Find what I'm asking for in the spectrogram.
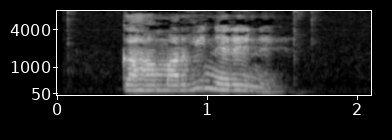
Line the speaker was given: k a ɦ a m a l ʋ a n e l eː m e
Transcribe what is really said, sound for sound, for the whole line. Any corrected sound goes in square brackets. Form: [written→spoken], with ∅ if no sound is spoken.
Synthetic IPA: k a ɦ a m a [l→ɾ] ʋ [a→i] n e [l→ɾ] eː [m→n] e

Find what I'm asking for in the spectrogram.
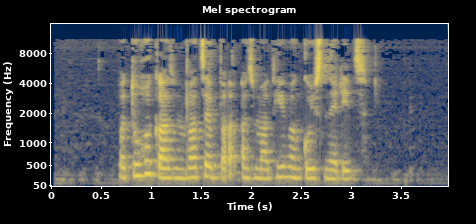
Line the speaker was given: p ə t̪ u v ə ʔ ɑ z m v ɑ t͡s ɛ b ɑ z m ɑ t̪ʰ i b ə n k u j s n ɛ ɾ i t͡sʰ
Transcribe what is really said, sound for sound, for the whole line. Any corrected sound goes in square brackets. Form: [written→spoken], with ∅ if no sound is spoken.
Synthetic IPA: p ə t̪ u [v→ʁ] ə [ʔ→k] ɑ z m v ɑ t͡s ɛ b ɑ z m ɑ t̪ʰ i [b→v] ə [n→ŋ] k u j s n ɛ ɾ i t͡sʰ

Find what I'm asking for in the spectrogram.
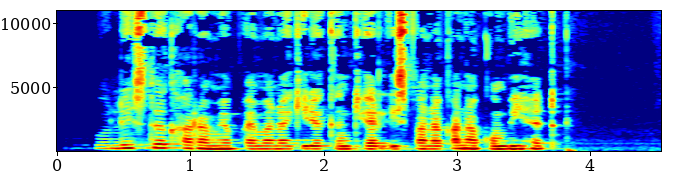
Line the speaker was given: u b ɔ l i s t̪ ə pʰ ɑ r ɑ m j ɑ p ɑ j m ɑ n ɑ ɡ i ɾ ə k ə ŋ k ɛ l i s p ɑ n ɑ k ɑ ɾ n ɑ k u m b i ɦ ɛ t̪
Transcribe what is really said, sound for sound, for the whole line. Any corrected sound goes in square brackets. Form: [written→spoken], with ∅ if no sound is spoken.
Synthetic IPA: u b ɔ l i s t̪ ə [pʰ→kʰ] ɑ r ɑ m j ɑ p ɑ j m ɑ n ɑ ɡ i ɾ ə k ə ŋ [k→kʰ] ɛ l i s p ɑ n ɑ k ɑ [ɾ→∅] n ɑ k u m b i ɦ ɛ t̪

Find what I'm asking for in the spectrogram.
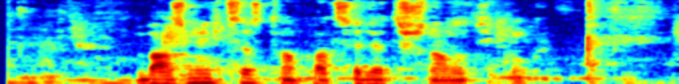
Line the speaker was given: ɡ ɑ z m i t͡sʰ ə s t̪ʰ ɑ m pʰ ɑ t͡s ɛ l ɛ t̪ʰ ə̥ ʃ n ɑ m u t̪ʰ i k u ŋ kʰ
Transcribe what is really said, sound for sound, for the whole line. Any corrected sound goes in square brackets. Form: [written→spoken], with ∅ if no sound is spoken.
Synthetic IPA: [ɡ→b] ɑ z m i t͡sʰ ə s t̪ʰ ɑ m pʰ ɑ [t͡s→t͡sʰ] ɛ l ɛ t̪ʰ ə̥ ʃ n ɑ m u t̪ʰ i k u ŋ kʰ

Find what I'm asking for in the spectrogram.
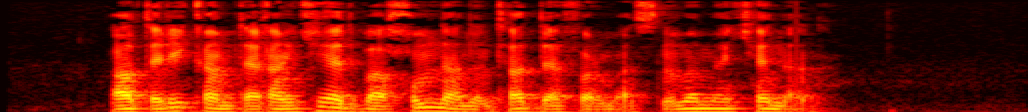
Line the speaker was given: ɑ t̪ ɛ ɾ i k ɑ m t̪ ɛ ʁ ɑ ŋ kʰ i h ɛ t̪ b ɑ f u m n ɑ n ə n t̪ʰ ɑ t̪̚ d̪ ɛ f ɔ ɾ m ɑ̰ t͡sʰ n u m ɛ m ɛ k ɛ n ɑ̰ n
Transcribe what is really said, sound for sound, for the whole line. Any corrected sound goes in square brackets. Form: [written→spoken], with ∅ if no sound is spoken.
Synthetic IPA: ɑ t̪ ɛ ɾ i k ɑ m t̪ ɛ ʁ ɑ ŋ kʰ i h ɛ t̪ b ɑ [f→χ] u m n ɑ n ə n t̪ʰ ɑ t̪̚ d̪ ɛ f ɔ ɾ m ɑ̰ t͡sʰ n u m ɛ m ɛ [k→kʰ] ɛ n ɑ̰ n

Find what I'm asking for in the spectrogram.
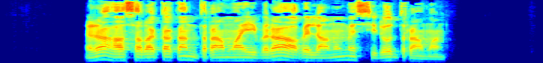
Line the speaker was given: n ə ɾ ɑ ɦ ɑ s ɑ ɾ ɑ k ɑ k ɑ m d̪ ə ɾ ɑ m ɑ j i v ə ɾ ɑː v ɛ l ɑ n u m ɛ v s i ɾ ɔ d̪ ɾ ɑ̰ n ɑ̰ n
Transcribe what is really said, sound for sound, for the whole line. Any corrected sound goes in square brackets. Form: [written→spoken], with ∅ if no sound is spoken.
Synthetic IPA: n ə ɾ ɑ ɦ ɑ s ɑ ɾ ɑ k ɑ k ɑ [m→n] d̪ ə ɾ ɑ m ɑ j i v ə ɾ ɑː v ɛ l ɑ n u m ɛ [v→∅] s i ɾ ɔ d̪ ɾ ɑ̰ [n→m] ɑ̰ n

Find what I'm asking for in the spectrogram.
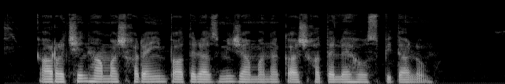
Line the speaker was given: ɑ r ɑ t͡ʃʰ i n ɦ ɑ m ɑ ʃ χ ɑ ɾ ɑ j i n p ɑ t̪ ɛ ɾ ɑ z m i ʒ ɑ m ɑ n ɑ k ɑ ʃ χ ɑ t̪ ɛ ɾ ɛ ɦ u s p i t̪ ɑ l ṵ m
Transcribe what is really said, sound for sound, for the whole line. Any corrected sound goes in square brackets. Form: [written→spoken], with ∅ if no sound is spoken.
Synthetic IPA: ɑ r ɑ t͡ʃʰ i n ɦ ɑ m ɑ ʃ χ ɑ ɾ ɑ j i n p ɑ t̪ ɛ ɾ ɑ z m i ʒ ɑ m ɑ n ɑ k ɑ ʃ χ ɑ t̪ ɛ [ɾ→l] ɛ ɦ [u→ɔ] s p i t̪ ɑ l ṵ m

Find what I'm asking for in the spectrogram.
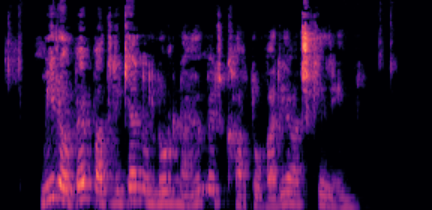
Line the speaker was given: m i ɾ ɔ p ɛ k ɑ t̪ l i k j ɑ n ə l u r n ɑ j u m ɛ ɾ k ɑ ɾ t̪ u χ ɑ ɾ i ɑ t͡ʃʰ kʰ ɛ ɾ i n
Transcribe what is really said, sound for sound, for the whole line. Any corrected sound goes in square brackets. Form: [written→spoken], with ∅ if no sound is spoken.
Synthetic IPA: m i ɾ ɔ p ɛ [k→p] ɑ t̪ [l→ɾ] i k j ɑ n ə l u r n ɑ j u m ɛ ɾ [k→kʰ] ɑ ɾ t̪ u [χ→ʁ] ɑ ɾ i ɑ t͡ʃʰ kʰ ɛ ɾ i n

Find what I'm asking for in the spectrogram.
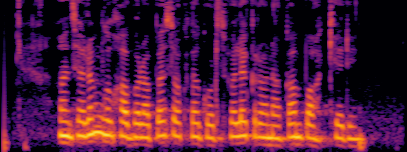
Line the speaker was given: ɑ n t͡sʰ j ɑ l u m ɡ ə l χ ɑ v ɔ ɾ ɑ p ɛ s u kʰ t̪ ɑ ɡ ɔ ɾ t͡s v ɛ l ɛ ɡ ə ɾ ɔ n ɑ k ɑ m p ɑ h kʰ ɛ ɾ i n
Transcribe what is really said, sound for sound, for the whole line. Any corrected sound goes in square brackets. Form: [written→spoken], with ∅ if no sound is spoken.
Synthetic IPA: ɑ n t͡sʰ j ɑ l u m ɡ ə l χ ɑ v ɔ ɾ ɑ p ɛ s [u→ɔ] kʰ t̪ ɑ ɡ ɔ ɾ t͡s v ɛ l ɛ [ɡ→k] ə ɾ ɔ n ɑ k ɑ [m→n] p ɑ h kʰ ɛ ɾ i n

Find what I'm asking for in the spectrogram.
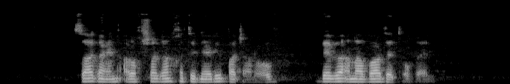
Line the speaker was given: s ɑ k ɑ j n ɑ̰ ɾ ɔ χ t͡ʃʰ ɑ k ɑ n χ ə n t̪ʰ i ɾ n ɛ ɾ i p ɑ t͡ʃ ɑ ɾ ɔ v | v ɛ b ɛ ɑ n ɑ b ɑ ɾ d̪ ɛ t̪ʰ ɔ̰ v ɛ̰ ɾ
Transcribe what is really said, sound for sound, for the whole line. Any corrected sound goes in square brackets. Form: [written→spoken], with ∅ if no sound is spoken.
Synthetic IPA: s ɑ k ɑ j n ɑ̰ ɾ ɔ χ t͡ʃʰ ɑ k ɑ n χ ə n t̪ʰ i ɾ n ɛ ɾ i p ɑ t͡ʃ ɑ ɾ ɔ v | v ɛ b ɛ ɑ n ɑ [b→v] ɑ ɾ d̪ ɛ t̪ʰ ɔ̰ [v→ʁ] ɛ̰ [ɾ→l]

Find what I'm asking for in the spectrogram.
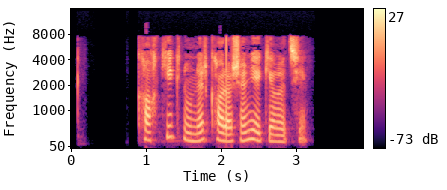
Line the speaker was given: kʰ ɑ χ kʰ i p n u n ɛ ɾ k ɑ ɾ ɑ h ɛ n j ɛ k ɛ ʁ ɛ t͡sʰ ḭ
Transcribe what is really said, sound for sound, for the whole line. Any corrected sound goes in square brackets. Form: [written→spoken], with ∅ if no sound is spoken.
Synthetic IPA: kʰ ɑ χ kʰ i [p→k] n u n ɛ ɾ [k→kʰ] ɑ ɾ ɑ [h→ʃ] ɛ n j ɛ k ɛ ʁ ɛ t͡sʰ ḭ

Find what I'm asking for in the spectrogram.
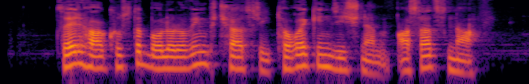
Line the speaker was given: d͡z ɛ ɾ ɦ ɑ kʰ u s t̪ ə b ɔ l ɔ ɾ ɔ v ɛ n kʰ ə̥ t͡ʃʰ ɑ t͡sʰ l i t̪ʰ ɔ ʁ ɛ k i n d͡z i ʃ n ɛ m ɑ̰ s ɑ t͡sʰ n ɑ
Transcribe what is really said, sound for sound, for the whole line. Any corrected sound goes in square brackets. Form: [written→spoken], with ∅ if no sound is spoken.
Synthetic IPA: d͡z ɛ ɾ ɦ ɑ kʰ u s t̪ ə b ɔ l ɔ ɾ ɔ v [ɛ→i] n [kʰ→pʰ] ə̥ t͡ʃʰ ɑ t͡sʰ [l→ɾ] i t̪ʰ ɔ ʁ ɛ k i n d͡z i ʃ n ɛ m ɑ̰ s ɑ t͡sʰ n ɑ

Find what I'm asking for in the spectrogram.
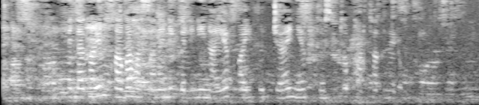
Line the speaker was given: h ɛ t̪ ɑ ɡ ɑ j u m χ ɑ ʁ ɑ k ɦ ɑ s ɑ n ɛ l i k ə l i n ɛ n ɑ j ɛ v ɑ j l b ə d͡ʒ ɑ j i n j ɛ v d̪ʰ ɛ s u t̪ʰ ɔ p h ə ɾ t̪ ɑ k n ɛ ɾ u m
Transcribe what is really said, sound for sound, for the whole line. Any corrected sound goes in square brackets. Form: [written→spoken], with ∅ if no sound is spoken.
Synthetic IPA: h ɛ t̪ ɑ ɡ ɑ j u m χ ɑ ʁ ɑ [k→∅] ɦ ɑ s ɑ n ɛ l i k ə l i n [ɛ→i] n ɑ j ɛ v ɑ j l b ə d͡ʒ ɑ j i n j ɛ v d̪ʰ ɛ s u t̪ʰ ɔ p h [ə→ɑ] ɾ [t̪→t̪ʰ] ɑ k n ɛ ɾ u m

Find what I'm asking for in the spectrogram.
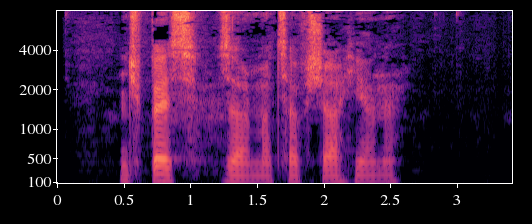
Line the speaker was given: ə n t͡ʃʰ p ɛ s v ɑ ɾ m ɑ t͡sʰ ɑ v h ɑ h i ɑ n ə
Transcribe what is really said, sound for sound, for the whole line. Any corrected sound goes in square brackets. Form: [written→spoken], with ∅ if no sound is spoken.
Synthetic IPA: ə n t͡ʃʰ p ɛ s [v→z] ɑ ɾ m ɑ t͡sʰ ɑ v [h→ʃ] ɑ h [i→j] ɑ n ə

